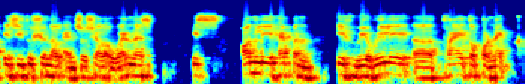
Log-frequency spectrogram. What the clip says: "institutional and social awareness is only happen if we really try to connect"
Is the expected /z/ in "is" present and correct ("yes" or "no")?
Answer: no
